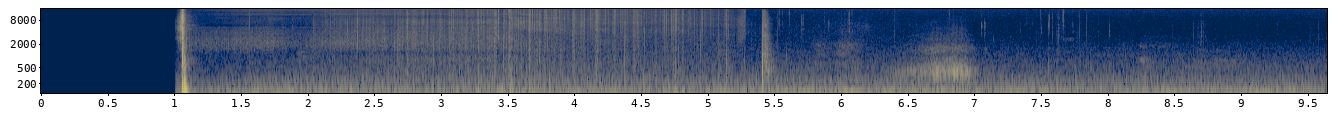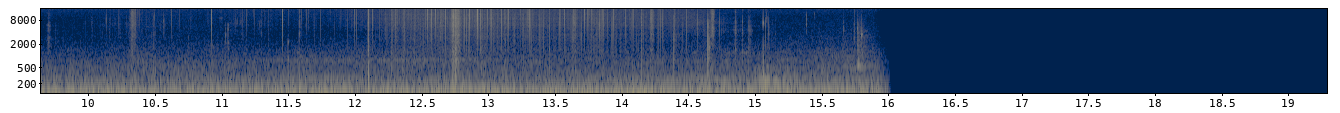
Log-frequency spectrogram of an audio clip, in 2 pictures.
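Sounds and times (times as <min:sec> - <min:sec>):
person smoking a cigarette: 0:01.0 - 0:16.0.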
